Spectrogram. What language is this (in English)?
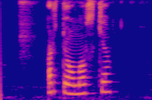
Russian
